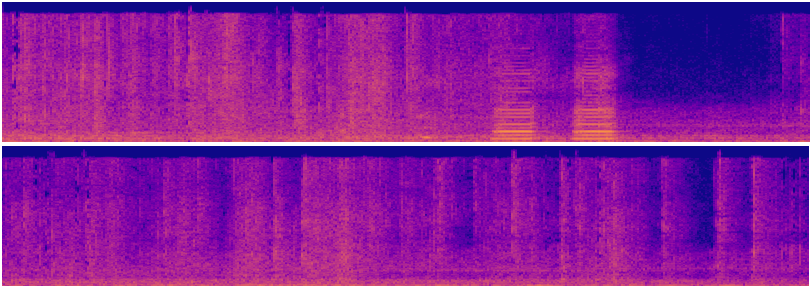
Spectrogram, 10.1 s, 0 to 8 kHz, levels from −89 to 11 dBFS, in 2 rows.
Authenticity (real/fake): real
